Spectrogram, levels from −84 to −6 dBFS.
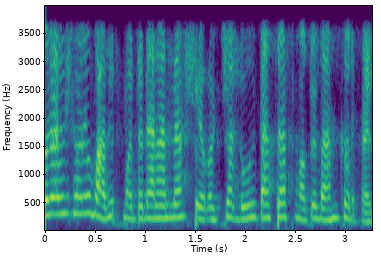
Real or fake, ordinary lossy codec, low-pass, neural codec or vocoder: fake; none; 3.6 kHz; codec, 24 kHz, 1.5 kbps, HILCodec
